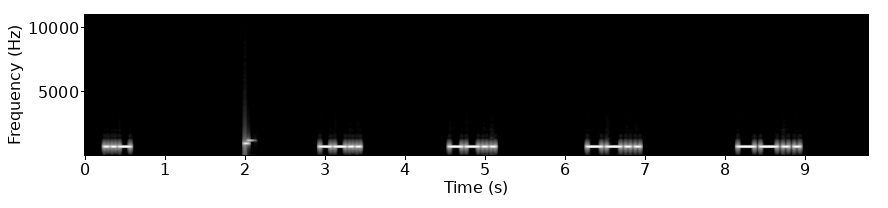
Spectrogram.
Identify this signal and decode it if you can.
Morse code, heard as a keyed tone, about 23 wpm, spaced as for 7 wpm, 700 Hz. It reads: U ZZZZ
